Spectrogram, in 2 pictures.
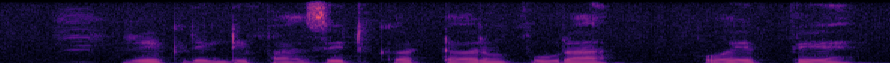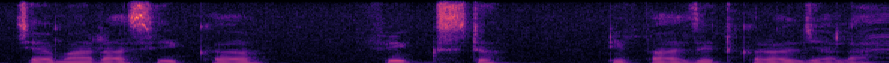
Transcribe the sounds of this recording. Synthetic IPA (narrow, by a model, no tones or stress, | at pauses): ɾekɾiŋɡɖipaziʈkəʈəɾmpuɾa | pɔjeped͡ʒɛmaɾasika | fiksʈ | ɖipaziʈkəɾəld͡ʒala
